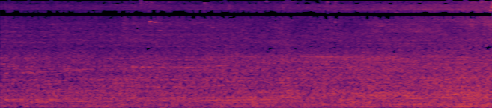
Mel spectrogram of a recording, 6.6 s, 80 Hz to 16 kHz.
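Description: Märklin H0 model ICE 1 train running over the metal track, a steady rolling rumble with a faint motor whine that grows louder as it approaches.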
